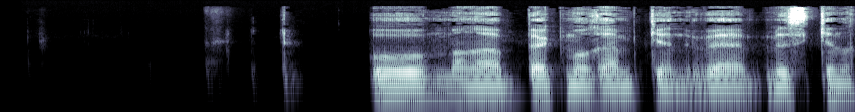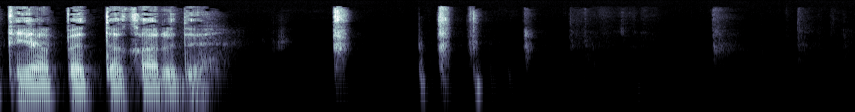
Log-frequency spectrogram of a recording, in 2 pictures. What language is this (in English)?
Uyghur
